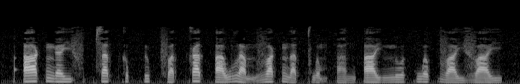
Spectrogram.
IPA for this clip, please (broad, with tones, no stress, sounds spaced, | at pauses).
ʔ aː˦˥ k̚ ŋ ɛ˧ j f ə˨˩ p̚ s a˦˥ t̚ k ə˦˥ p̚ ʔ ɨ˦˥ p̚ f a˨˩ t̚ k a˦˥ t̚ ʔ a˨˦ w l a˧˩ m v a˦˥ k̚ n a˨˩ t̚ k w ə̰˧˨ m ʔ a̤˨˩ n ʔ a˧ j n u˧ ə̯ k w ə˦˥ p̚ v a˧ j v a˧ j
